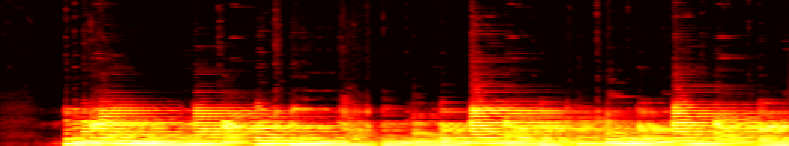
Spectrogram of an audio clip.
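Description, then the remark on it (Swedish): Electric guitar through a pedal's factory preset number one, a shimmering chorus effect, plays sustained chords, ringing and full, shifting to a new chord around the midpoint. No one speaks over the playing. “Ett snyggt korus.”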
